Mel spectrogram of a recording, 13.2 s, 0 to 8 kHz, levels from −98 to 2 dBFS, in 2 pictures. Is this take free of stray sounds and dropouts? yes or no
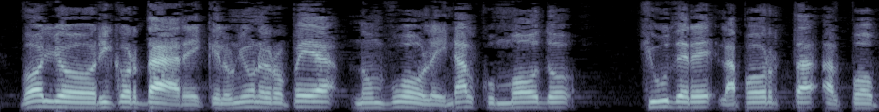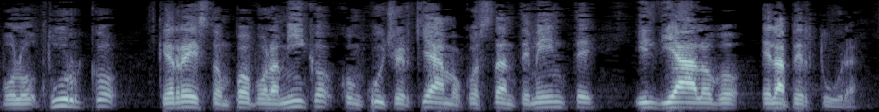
yes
